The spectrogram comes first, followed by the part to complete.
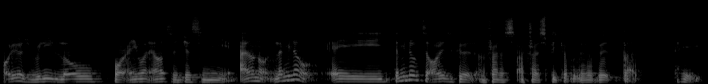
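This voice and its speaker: A man's voice: mid-range voice, expressive, fast talker, a little mellow. A young man streaming while he draws, chatting casually and rambling, often repeating words as he thinks. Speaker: artist streaming while drawing. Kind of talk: casual live-stream chat.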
